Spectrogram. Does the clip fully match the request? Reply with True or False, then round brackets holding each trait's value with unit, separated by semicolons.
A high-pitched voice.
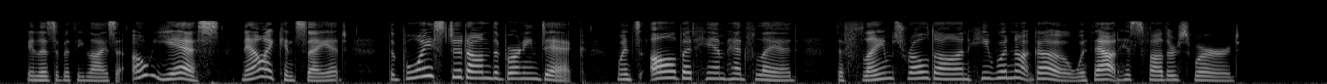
True (235 Hz)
